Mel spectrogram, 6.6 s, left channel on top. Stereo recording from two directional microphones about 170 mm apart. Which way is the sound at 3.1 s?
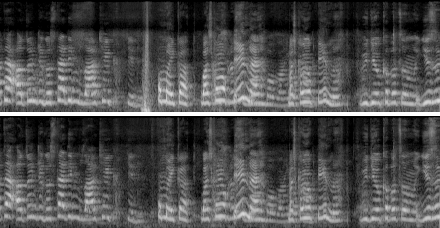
Centre (ahead or behind).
